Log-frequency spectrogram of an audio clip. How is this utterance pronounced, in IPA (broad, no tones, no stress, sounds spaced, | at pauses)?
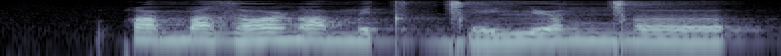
qʷ e m ɑ z ɔ ɳ ɑ m e t ə ɡ͡ǀ e lʲ ɔ ŋ͡ǀ ɤ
